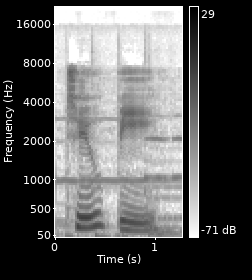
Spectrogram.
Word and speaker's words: 2BR02B: The 0 in the telephone number he pronounced not. The number was 2BR02B.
